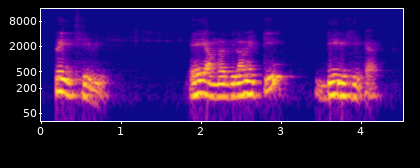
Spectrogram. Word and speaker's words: পৃথিবী: পৃথিবী লিখার জন্য এই আমরা লিখলাম একটি প লিখার পর এর নিচে যদি একটি ঋকার দিয়ে দেই তাহলে এর উচ্চারণ হবে কি? পিকার প্রি এরপর যদি আমরা থ লিখে একটি রশিকার দিয়ে দেই তাহলে হবে কি? প্রিথি কিভাবে হল? পরকার প্রি থ রশিকার থি পৃথি এরপর ব লিখে একটি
